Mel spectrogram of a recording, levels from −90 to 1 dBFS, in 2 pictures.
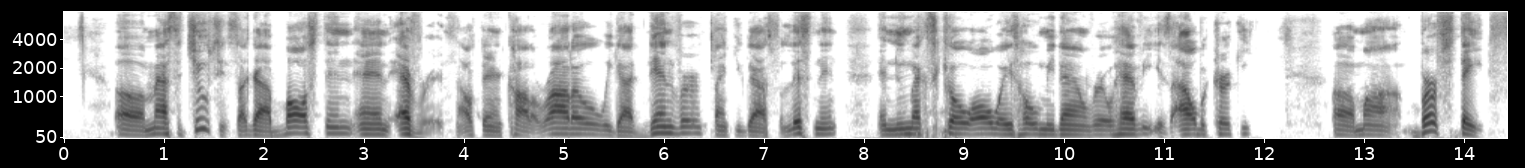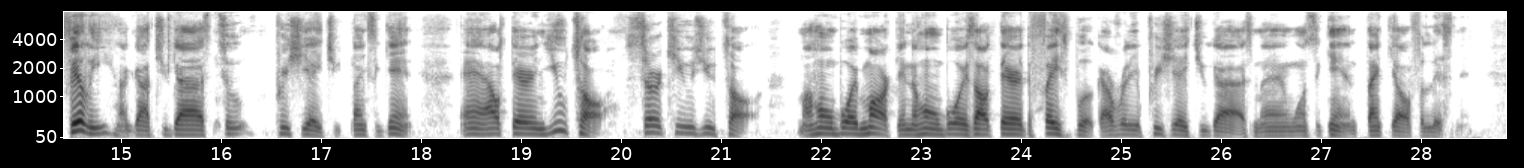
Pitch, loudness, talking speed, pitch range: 125 Hz, -28 LUFS, 155 wpm, 110-135 Hz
